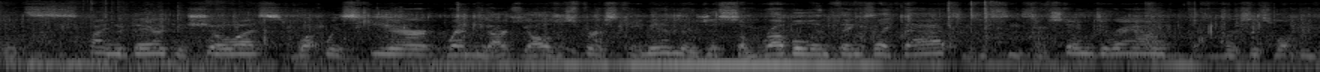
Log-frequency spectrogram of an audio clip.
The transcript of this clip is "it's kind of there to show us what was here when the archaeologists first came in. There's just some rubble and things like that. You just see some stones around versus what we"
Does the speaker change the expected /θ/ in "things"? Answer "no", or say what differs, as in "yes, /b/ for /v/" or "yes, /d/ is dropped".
no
